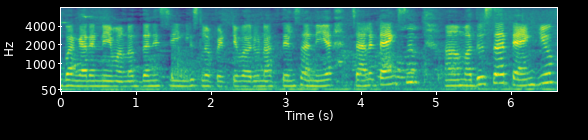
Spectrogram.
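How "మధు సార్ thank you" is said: usual speaking voice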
